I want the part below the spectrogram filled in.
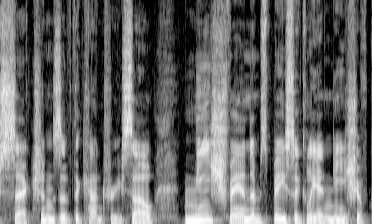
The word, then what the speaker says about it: niche: The word niche comes from French. That's why that's the way we pronounce it. You will find a few Americans that pronounce it the way Campbell did. I would say niche is the more common pronunciation.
